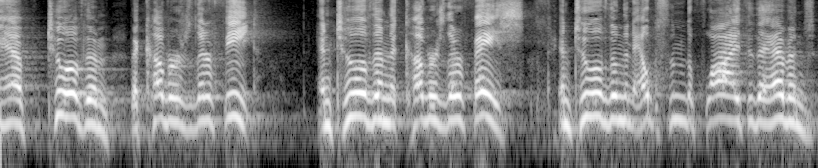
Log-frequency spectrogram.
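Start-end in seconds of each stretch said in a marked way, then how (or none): none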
